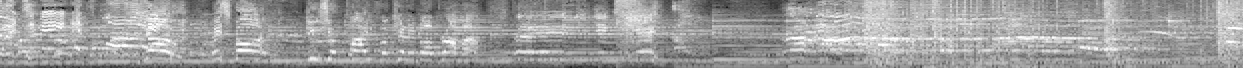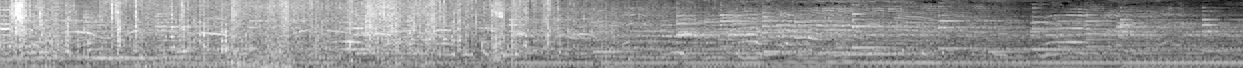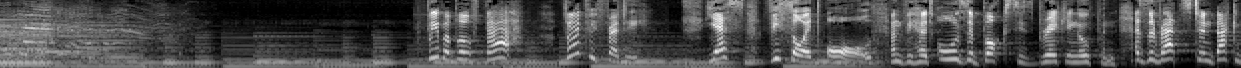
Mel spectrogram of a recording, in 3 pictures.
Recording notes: Part of A Very Grimm Christmas performed and recorded in front of a live audience.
